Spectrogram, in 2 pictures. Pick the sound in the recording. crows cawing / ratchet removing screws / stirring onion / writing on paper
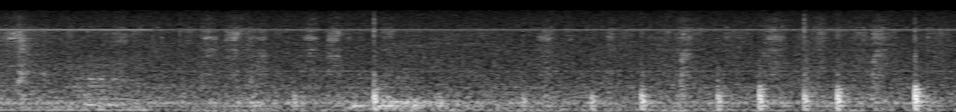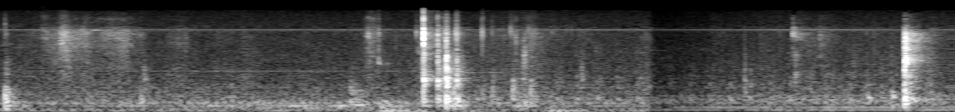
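writing on paper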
